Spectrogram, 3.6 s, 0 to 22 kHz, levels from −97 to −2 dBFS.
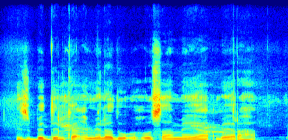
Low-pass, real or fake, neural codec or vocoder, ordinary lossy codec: none; real; none; none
